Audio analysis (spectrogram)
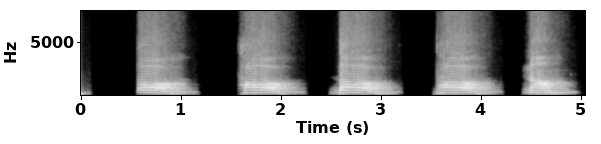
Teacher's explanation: ये देखिएगा कि दांत से निकलता है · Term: त वर्ग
